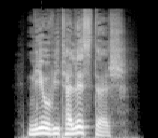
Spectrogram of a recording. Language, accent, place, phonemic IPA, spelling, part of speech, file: German, Germany, Berlin, /neovitaˈlɪstɪʃ/, neovitalistisch, adjective, De-neovitalistisch.ogg
- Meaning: neovitalistic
